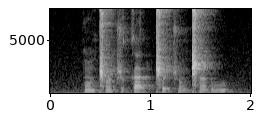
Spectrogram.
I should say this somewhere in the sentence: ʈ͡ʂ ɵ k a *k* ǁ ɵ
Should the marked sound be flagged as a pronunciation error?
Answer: no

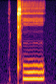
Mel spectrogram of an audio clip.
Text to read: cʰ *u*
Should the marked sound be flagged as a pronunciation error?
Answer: no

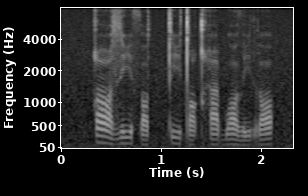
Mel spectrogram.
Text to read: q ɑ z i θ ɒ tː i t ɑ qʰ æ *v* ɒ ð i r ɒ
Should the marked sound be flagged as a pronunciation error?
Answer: yes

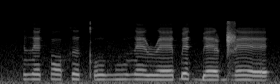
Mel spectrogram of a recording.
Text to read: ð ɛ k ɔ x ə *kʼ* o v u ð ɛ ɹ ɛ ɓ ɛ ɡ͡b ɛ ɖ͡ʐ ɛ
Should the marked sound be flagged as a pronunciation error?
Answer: no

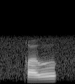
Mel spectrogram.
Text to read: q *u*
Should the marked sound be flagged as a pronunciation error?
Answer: yes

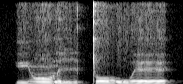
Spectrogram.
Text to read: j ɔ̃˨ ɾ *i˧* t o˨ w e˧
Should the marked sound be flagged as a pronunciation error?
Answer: no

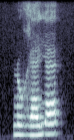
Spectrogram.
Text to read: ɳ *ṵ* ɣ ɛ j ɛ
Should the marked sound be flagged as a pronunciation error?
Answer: yes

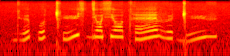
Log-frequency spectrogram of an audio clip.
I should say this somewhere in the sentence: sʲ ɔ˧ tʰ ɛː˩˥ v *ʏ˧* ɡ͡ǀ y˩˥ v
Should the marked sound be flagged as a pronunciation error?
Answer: no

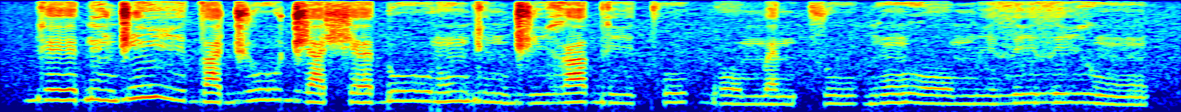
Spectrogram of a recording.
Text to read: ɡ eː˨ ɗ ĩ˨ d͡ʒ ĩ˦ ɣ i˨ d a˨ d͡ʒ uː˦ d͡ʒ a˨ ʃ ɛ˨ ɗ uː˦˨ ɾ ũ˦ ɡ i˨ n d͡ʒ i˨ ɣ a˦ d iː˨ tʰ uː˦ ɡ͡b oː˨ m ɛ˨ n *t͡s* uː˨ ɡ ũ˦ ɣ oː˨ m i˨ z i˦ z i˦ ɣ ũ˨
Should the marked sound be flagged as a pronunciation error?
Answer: no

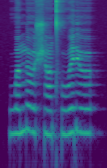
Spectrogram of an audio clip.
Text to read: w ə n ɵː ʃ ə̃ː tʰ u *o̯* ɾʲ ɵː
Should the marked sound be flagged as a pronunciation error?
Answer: yes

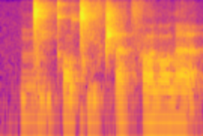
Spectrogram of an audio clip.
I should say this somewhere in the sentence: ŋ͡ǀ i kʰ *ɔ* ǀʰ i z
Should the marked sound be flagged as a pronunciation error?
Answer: no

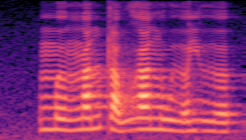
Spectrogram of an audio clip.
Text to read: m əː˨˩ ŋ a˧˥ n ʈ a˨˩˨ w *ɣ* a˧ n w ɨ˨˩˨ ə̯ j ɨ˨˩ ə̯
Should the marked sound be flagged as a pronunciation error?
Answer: no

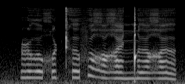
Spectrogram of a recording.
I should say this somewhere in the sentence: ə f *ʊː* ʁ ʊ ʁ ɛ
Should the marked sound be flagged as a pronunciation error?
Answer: yes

